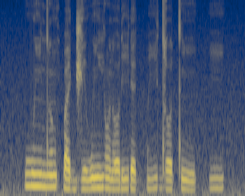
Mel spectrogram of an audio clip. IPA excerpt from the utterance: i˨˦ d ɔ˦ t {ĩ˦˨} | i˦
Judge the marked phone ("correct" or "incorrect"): correct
